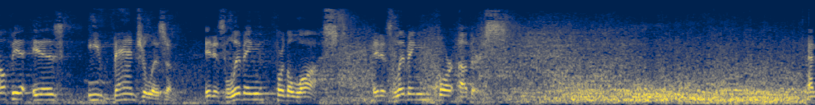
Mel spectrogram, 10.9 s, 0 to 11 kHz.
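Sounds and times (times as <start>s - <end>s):
speech: 0.0s - 7.0s
airplane passing low overhead: 0.0s - 10.8s.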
